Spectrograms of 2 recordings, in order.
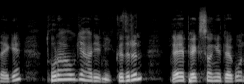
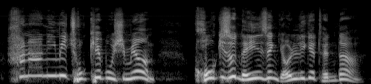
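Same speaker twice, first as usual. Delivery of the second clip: ordinary delivery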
